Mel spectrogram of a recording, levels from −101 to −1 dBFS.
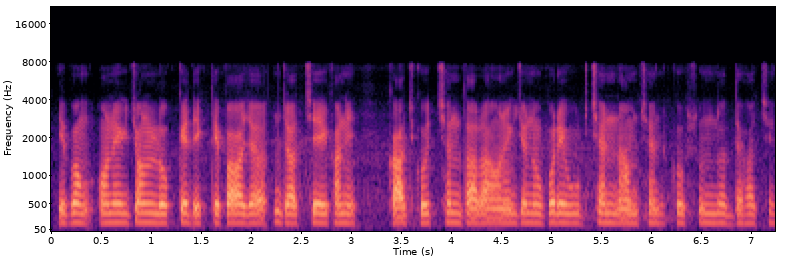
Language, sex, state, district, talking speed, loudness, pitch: Bengali, male, West Bengal, Paschim Medinipur, 150 wpm, -24 LUFS, 155 Hz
